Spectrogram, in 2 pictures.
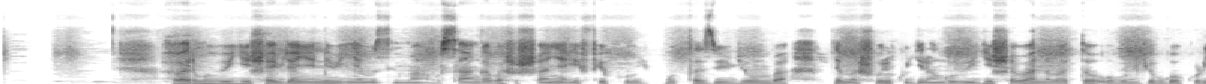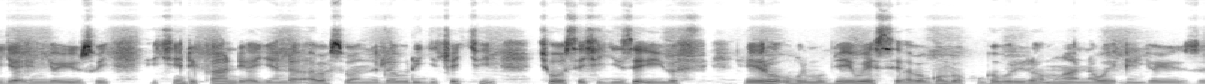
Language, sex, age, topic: Kinyarwanda, female, 18-24, education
